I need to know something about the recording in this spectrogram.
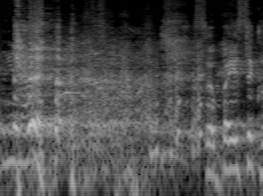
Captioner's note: audience laughing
